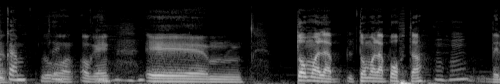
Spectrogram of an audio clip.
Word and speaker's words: Duchamp: Y a partir del capítulo 5, este físico que es Duchamp, ¿cómo se pronuncia? Duchamp.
